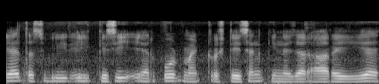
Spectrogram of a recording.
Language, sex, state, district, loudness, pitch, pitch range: Hindi, male, Uttar Pradesh, Lucknow, -17 LUFS, 145 Hz, 130-150 Hz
